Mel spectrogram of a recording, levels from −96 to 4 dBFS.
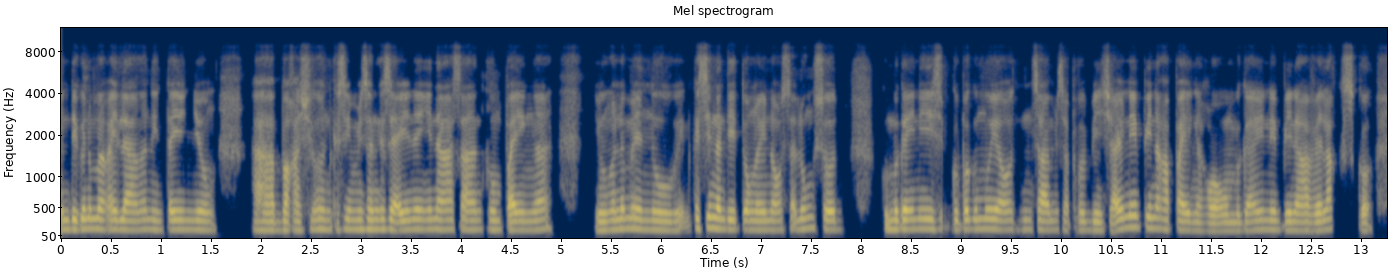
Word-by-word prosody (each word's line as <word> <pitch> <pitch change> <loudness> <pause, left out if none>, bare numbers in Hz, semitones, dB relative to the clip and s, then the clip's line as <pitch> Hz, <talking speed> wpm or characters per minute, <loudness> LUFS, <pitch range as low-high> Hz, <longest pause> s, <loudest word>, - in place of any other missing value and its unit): hindi 150 +1 +2
ko 160 - +3
naman 160 -1 +2
kailangan 150 0 +2
hintayin 150 0 0
'yong, 145 -1 -1 0.4
ah, 140 0 +2
bakasyon. 145 +2 0
Kasi 155 - -2
minsan 155 0 0
kasi 155 -2 +4
ayun 145 +3 +2
na 155 - +2
yung 155 +1 -1
inaasahan 150 0 0
kong 150 -1 -2
pahinga 145 +2 +1 0.5
'yong 140 +1 +1
alam 160 +2 +1
mo - - +1
'yan, 155 -1 0
'no 140 -1 +2
uwi 140 - -4
kasi 160 +2 +1
nandito 155 -3 +2
ngayon 145 0 +1
ako 140 - -1
sa - - -4
lungsod. 160 -2 +1 0.4
Kumbaga, 150 +1 +2
iniisip 155 -1 -2
ko 150 - -2
'pag 155 +1 +1
umuwi 160 0 +1
ako 145 0 0
do'n 150 - -8
sa 145 - +4
amin 145 +1 -3
sa - - -4
probinsiya, 140 -1 -1
'yon 160 - +3
na 185 - +2
'yong - - -18
pinaka 165 -2 +1
pahinga 135 -2 0
ko. 125 0 +2
Kumbaga, 130 +1 -1
'yon 150 +1 -2
na - - +2
'yong 140 - -9
pinaka 135 0 +2
relax 155 +3 -1
ko. - - -1
150 Hz, 240 wpm, -23 LUFS, 140-155 Hz, 0.5 s, kasi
